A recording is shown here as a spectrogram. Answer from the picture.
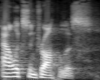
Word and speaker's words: Alexandropoulos: guidebook a fellow named how do you pronounce your last name last names Alex and drop Alice okay because I'm like once I'm beyond three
